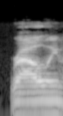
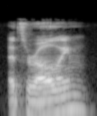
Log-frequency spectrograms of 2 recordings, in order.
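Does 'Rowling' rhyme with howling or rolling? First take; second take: howling; rolling. First: The first syllable rhymes with 'howl'. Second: The first syllable rhymes with 'roll'. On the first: The speaker calls it wrong. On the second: The speaker calls it right.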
